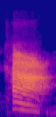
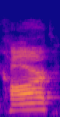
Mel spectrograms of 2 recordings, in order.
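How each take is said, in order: First: The R at the end is dropped. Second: The R at the end is pronounced.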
